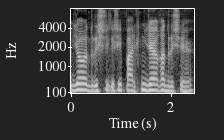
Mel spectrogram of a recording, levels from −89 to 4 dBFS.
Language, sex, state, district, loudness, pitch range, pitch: Hindi, male, Jharkhand, Garhwa, -15 LUFS, 180-200 Hz, 190 Hz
